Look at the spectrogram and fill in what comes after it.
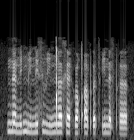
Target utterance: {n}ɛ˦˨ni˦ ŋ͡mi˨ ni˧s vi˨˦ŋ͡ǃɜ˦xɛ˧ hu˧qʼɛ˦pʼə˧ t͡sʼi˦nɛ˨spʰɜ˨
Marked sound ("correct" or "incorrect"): correct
